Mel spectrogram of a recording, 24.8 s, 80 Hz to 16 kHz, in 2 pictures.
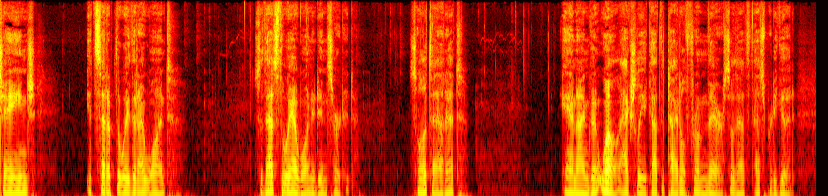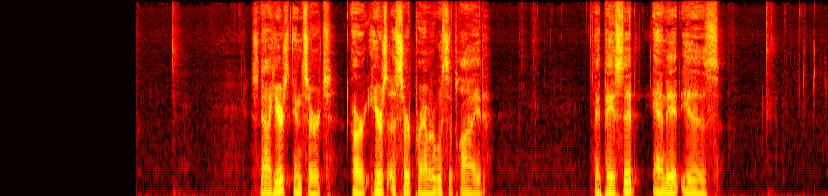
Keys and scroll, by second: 6.7 super+F15, 14.9 F15.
